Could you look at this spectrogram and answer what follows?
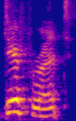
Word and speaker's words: different: The word different has 3 syllables, but we in Texas pronounce it with 2 syllables, like different.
